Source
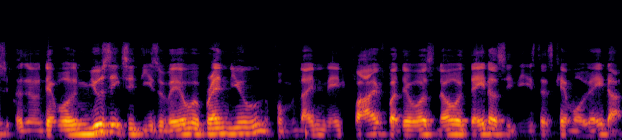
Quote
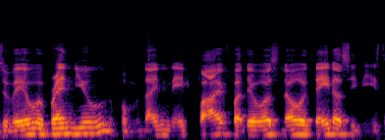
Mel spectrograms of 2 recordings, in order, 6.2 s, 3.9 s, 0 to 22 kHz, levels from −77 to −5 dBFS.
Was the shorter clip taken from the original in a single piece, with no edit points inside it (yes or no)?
yes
